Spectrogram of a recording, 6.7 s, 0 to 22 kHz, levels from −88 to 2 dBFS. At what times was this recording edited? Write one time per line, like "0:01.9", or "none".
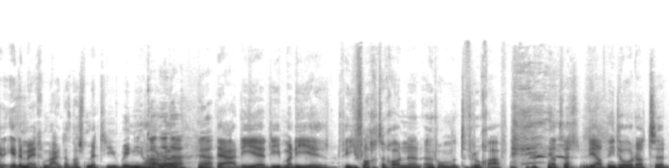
none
